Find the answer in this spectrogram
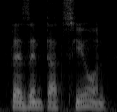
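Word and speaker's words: Präsentation: do you say presentation you just have to say it like a German you'll have to say it like presentaton and PowerPoint you can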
